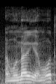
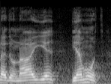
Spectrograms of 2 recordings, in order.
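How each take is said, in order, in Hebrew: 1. המילים מחוברות, והצליל י' נבלע. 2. שתי המילים נשמעות בנפרד, עם י' ברורה.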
